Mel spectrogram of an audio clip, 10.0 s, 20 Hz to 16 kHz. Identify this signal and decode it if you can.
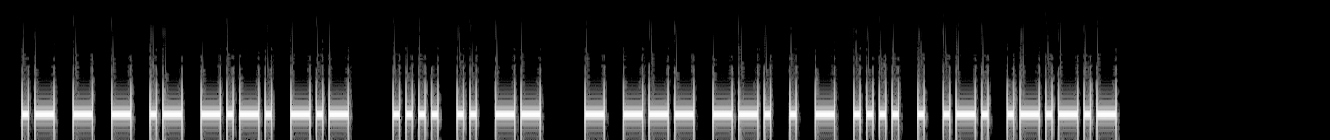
Morse code, heard as a keyed tone, about 25 wpm, 700 Hz. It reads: ATTACK HIM TOGETHER.
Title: Sentences from Top 1500 Words 25wpm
